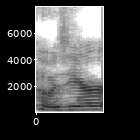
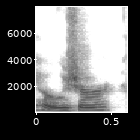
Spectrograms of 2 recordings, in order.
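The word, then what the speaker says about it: Hozier: I think I just say Hosier more like naturally than Hosier, but I feel like Hosier is like probably more of like the correct pronunciation.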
